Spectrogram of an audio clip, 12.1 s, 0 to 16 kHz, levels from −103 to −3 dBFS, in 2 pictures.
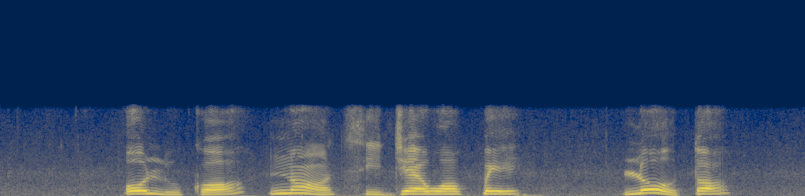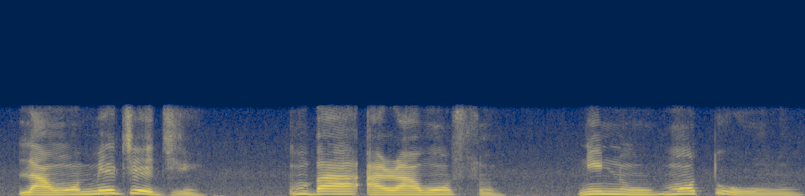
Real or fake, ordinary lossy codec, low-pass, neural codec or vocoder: real; none; 7.2 kHz; none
